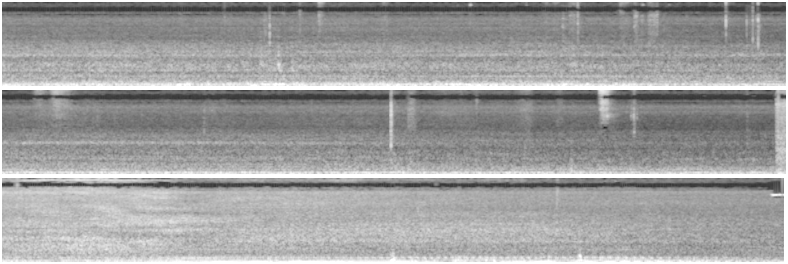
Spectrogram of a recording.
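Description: A car hums and rumbles steadily from inside as it drives along a road.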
